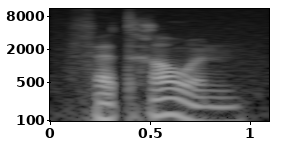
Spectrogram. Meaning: to trust, to place confidence in
- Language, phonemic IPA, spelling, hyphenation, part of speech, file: German, /fɛɐ̯ˈtʁaʊ̯ən/, vertrauen, ver‧trau‧en, verb, De-vertrauen.ogg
